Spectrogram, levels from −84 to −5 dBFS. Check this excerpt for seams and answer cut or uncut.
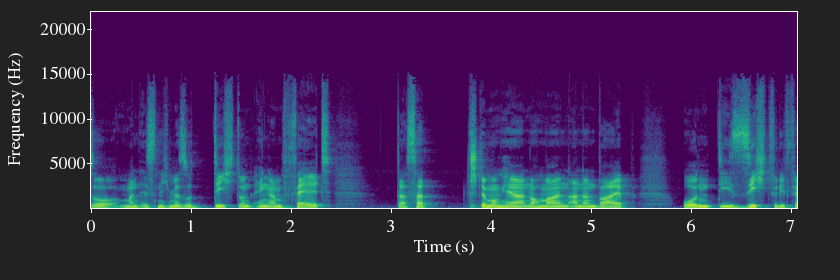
cut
